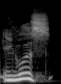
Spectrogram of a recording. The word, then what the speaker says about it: Inglis: And, Josh Inglis, famously known for people not knowing how to pronounce his name, Inglis.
